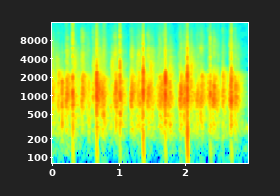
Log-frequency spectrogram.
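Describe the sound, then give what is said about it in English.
A crowd applauds a couple married 57 years with steady, overlapping clapping, a few sharper individual claps standing out at irregular intervals over a dense wash of hands, moderately loud throughout. “First hand of applause, right?”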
